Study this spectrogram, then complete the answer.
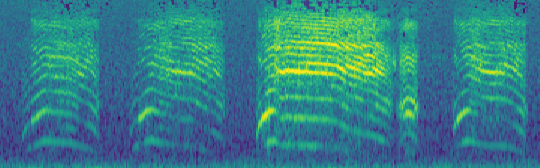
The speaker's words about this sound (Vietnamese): Tiếng khóc cứ văng vẳng đâu đây trong hành lang.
